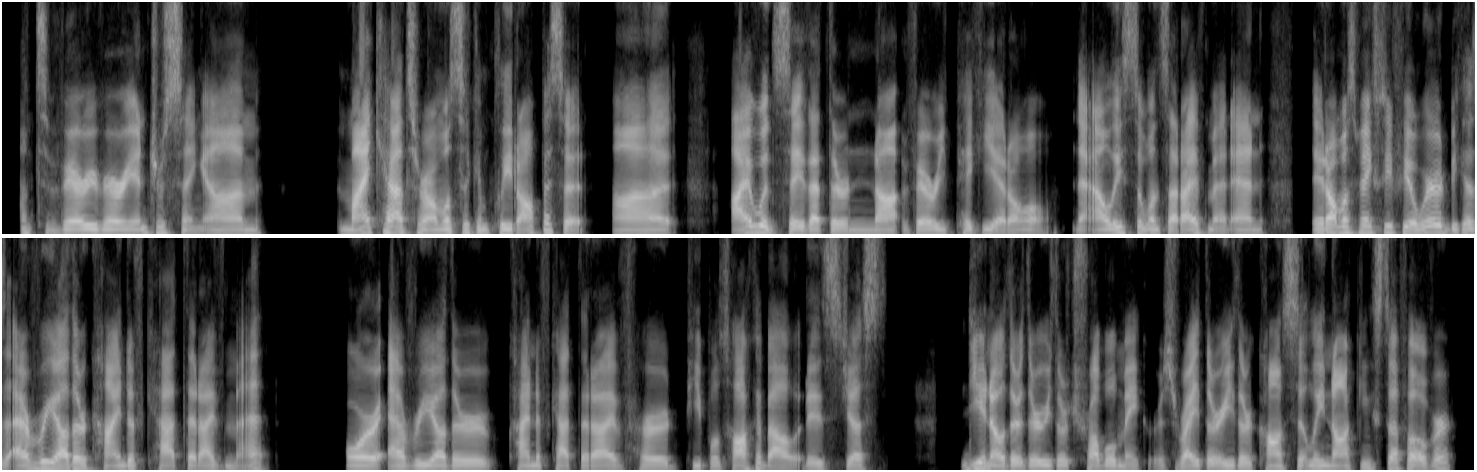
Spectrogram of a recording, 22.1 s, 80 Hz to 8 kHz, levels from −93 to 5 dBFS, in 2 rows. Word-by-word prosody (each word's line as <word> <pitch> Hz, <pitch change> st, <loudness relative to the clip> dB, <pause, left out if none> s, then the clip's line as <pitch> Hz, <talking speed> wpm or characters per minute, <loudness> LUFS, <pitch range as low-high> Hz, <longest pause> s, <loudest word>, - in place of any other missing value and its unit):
That's 155 Hz, -2 st, -7 dB
very, 140 Hz, +3 st, +4 dB
very 140 Hz, -1 st, +4 dB
interesting, 160 Hz, -4 st, -2 dB
um, 130 Hz, 0 st, +1 dB, 0.6 s
my 140 Hz, +5 st, +6 dB
cats 190 Hz, -7 st, +3 dB
are 145 Hz, -, +2 dB
almost 140 Hz, +3 st, +2 dB
the 155 Hz, -, -3 dB
complete 145 Hz, -2 st, -1 dB
opposite, 240 Hz, -3 st, 0 dB, 0.2 s
uh, 135 Hz, 0 st, +3 dB, 0.5 s
I -, -, +6 dB
would 195 Hz, -6 st, +2 dB
say 140 Hz, -2 st, +2 dB
that 130 Hz, -2 st, +2 dB
they're 125 Hz, -1 st, +1 dB
not 125 Hz, +1 st, +1 dB
very 135 Hz, 0 st, +1 dB
picky 140 Hz, +1 st, -4 dB
at 120 Hz, -, +1 dB
all, 140 Hz, +7 st, -3 dB, 0.2 s
n -, -, +2 dB
at 140 Hz, -, +3 dB
least 170 Hz, +3 st, 0 dB
the 175 Hz, -, -2 dB
ones 150 Hz, -2 st, -2 dB
that -, -, +2 dB
I've 160 Hz, -, +3 dB
met, 115 Hz, -, -4 dB
and 130 Hz, -1 st, 0 dB, 0.4 s
it 155 Hz, +2 st, +2 dB
almost 190 Hz, +4 st, +3 dB
makes 205 Hz, -3 st, 0 dB
me 200 Hz, -, 0 dB
feel 170 Hz, -3 st, +1 dB
weird 205 Hz, +4 st, +3 dB
because 150 Hz, -2 st, -2 dB
every 185 Hz, +7 st, +2 dB
other 165 Hz, +2 st, +4 dB
kind 145 Hz, -3 st, -1 dB
of 150 Hz, 0 st, -4 dB
cat 130 Hz, -4 st, -2 dB
that 140 Hz, -2 st, -1 dB
I've 130 Hz, 0 st, -1 dB
met, 125 Hz, -3 st, -5 dB, 0.6 s
or 140 Hz, -1 st, +3 dB
every 145 Hz, +2 st, 0 dB
other 145 Hz, -1 st, 0 dB
kind 145 Hz, -1 st, -2 dB
of 140 Hz, 0 st, -12 dB
cat 135 Hz, -1 st, -2 dB
that 130 Hz, -, -4 dB
I've 125 Hz, +1 st, 0 dB
heard 130 Hz, -3 st, -3 dB
people 135 Hz, 0 st, -8 dB
talk 135 Hz, +4 st, 0 dB
about 120 Hz, 0 st, -2 dB
is 130 Hz, -1 st, -4 dB
just, 125 Hz, -2 st, -4 dB, 0.6 s
you 175 Hz, +5 st, 0 dB
know, 140 Hz, -3 st, +3 dB
they're 140 Hz, -1 st, 0 dB
they're 145 Hz, +1 st, 0 dB
either 150 Hz, 0 st, -4 dB
troublemakers, 135 Hz, -5 st, -5 dB
right? 125 Hz, +3 st, +2 dB
They're 145 Hz, -3 st, -1 dB
either 130 Hz, +1 st, -1 dB
constantly 135 Hz, +3 st, -2 dB
knocking 140 Hz, +4 st, -1 dB
stuff 175 Hz, +2 st, -4 dB
over 170 Hz, +11 st, -1 dB
140 Hz, 200 wpm, -24 LUFS, 130-155 Hz, 0.6 s, my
